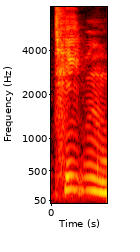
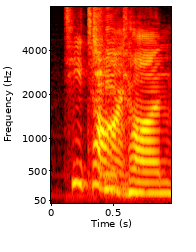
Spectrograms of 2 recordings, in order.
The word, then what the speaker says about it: Teton: Okay, Nancy said, hot dogs you like are pronounced Teton with this accent on the second syllable, just like Grand Teton.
